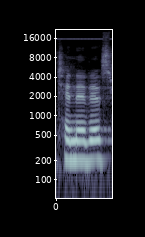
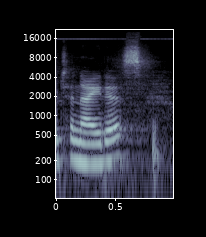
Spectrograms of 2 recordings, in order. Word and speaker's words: tinnitus: ringing in the ears that's pronounced tinnitus or tinnitus we're going to explore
